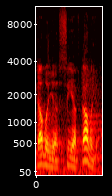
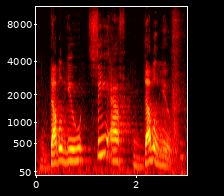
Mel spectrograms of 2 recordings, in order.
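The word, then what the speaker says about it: WCFW: letters fifty times because I was saying WS cfw and she stood there it's w CF W and I had to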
